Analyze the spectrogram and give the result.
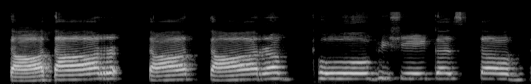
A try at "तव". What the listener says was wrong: Only one mistake. Tava. Only. Not tav. Tava.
